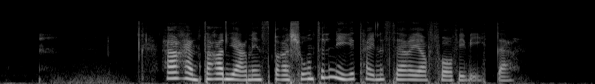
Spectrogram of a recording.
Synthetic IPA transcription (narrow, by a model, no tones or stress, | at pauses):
hæːʁhɛnt̪əʁhɑnjæːʁnəɪnspɪʁɑʃuːnt̪ʰɪlnyːət̪ʰæɪnəseːʁɪəʁfoːʁʋiːʋḭːt̪ə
